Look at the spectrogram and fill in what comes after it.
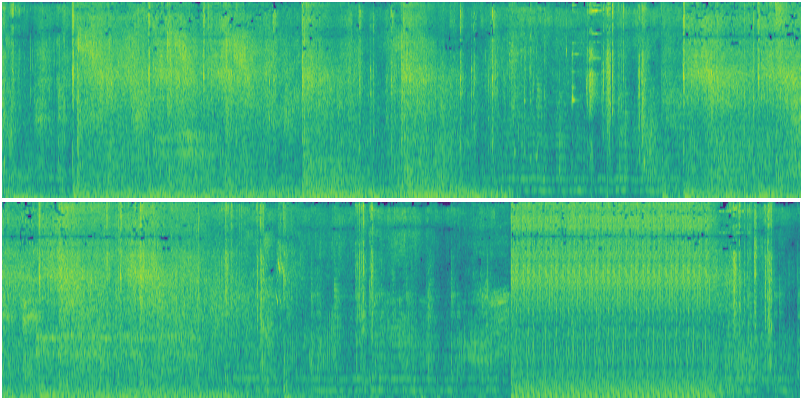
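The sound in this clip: Rocket fire in a video game: a harsh, buzzing barrage with rattling gunfire and booming blasts that runs almost without a break, with a couple of short dips in intensity.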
